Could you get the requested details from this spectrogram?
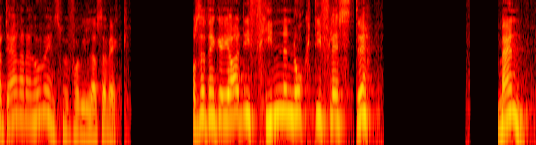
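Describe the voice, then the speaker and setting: Middle-aged man, high-pitched voice, storytelling talk, speaking to an audience, conversational, asks listeners questions.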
